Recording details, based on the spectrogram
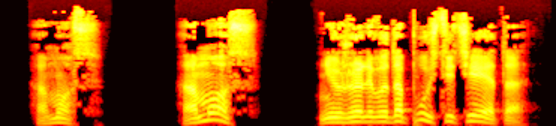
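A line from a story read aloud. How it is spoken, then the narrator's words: Shouting in French. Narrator (Russian): кричал гвардеец по-французски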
